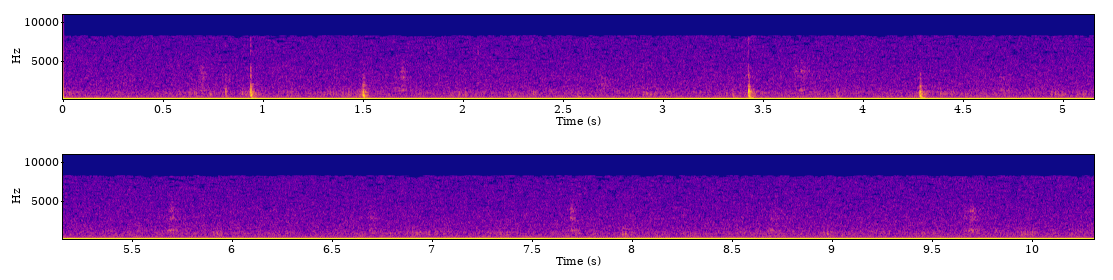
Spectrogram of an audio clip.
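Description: A steady low electrical hum, with a few faint computer mouse clicks in the first half as the on-screen view is zoomed in.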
